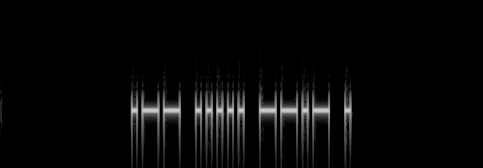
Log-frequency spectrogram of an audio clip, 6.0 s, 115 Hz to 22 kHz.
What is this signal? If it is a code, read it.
Morse code, heard as a keyed tone, about 18 wpm, 700 Hz. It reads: W5QE
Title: Speed Racing - USA 1x2 Call Signs 15wpm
